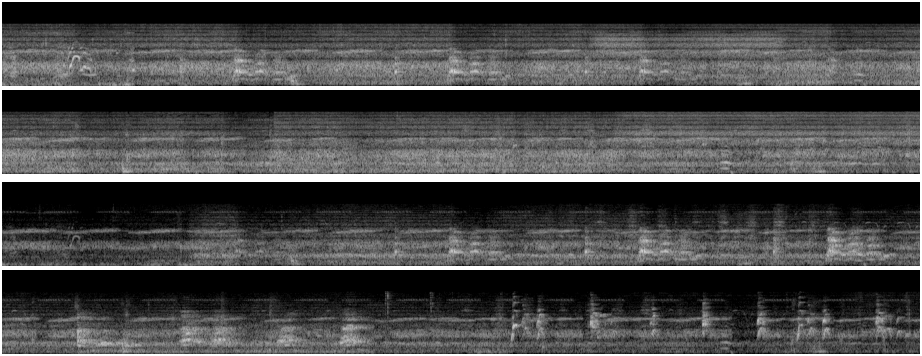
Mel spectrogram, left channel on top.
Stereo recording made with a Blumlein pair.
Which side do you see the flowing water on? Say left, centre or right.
left.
